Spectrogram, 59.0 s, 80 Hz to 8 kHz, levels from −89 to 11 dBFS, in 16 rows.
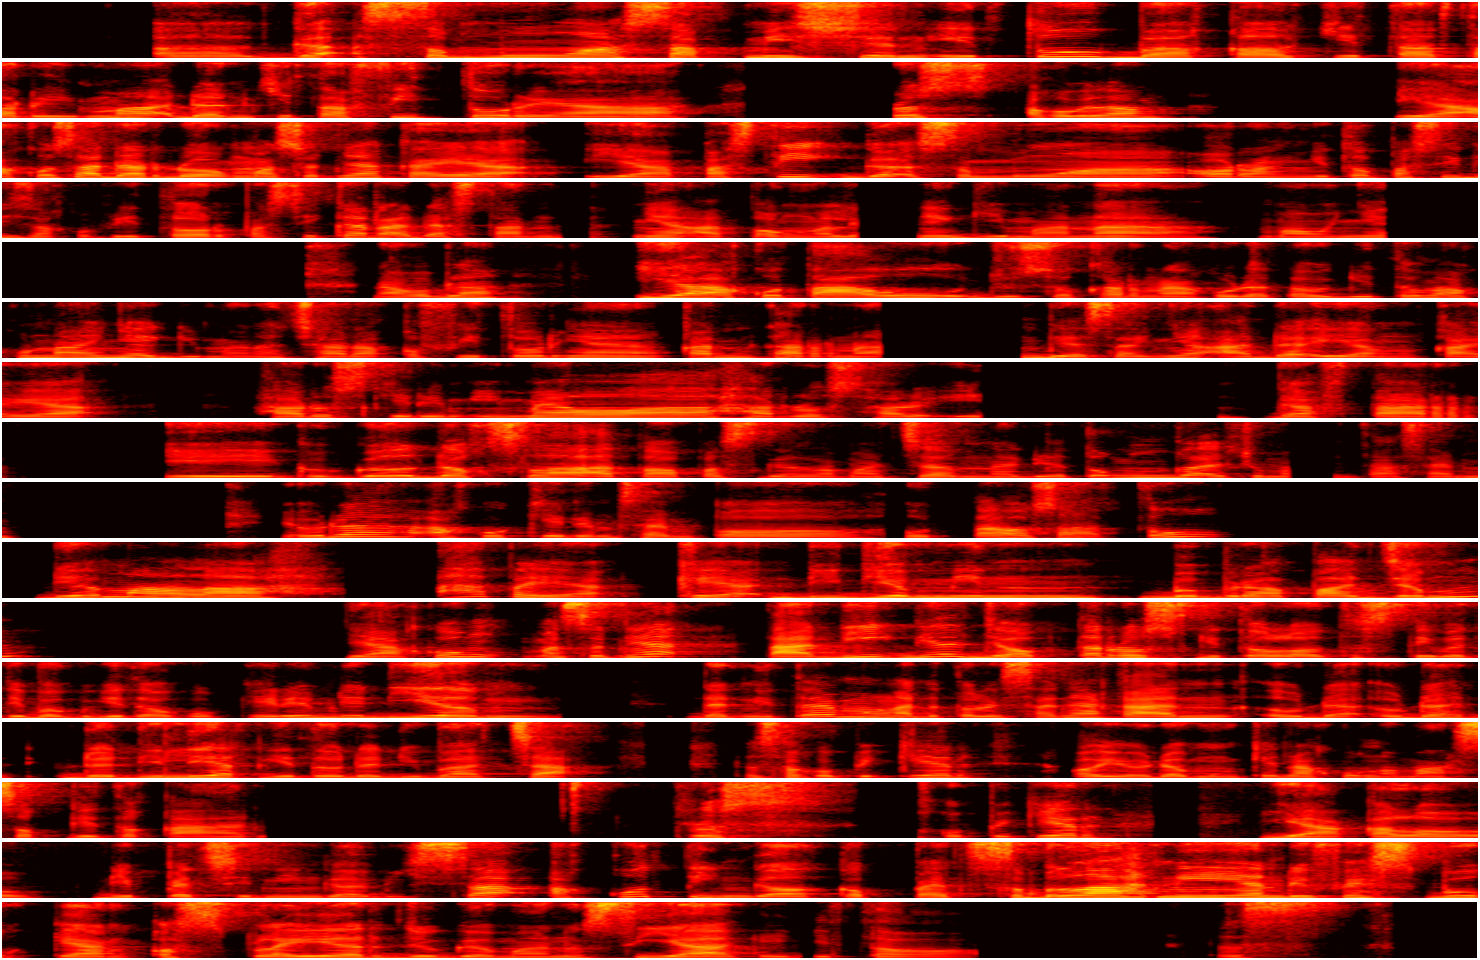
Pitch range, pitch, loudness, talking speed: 185-225 Hz, 200 Hz, -30 LUFS, 170 wpm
